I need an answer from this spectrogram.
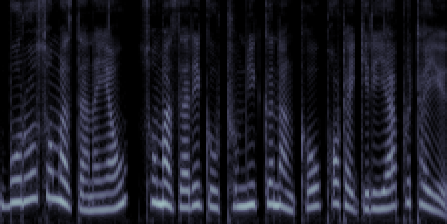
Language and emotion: Bodo, neutral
